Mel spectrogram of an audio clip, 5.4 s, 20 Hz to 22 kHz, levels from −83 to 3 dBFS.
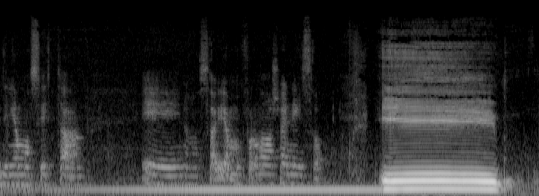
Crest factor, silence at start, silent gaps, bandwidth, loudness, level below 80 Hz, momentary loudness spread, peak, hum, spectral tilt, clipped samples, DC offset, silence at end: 14 dB; 0 s; none; 12.5 kHz; -19 LUFS; -52 dBFS; 22 LU; -8 dBFS; none; -7.5 dB/octave; under 0.1%; under 0.1%; 0.2 s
